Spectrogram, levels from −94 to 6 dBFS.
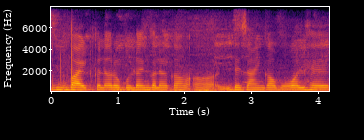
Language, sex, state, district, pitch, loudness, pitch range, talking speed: Hindi, female, Maharashtra, Mumbai Suburban, 195 Hz, -18 LUFS, 190-195 Hz, 145 wpm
